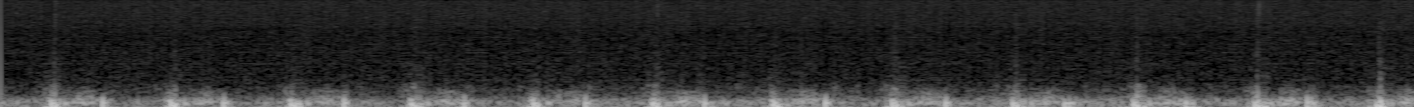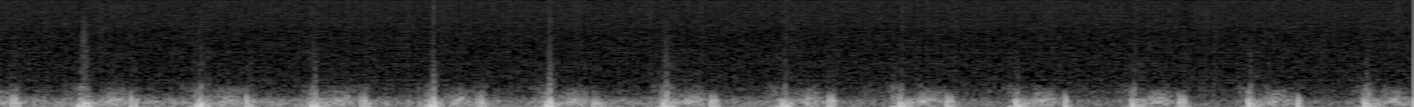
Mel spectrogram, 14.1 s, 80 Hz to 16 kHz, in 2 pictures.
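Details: Person's own heartbeat, self-described as a weak, inefficient heart that murmurs and palpitates; regular low heart sounds about 102 a minute with a soft whooshing noise between beats, a heart murmur.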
